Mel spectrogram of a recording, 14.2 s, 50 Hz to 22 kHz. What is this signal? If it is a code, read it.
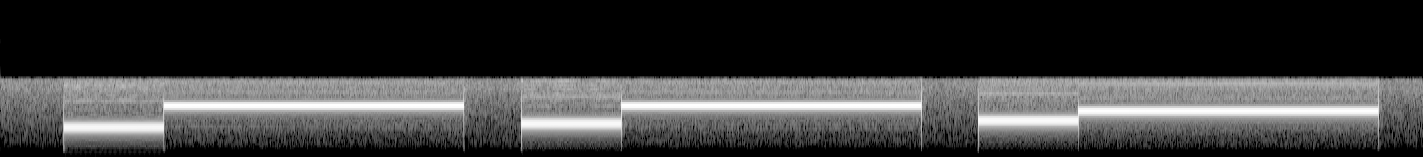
Two-tone page, heard as a one-second tone, then a three-second tone, about 810 then 1430 Hz, about 900 then 1430 Hz, about 980 then 1250 Hz, with noise. It is heard from 0.6 to 13.8 s.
